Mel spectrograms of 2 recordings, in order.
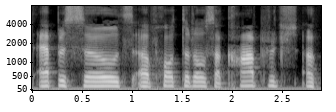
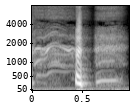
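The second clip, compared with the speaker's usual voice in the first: shrill laugh bursting out; high burst of laughter; 14 semitones higher, 8 dB louder than usual. Real, not acted.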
